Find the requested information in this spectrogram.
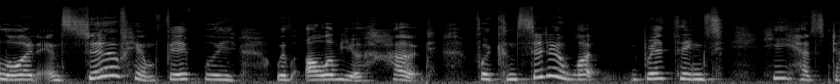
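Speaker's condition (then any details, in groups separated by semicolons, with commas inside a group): Cerebral palsy, mild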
